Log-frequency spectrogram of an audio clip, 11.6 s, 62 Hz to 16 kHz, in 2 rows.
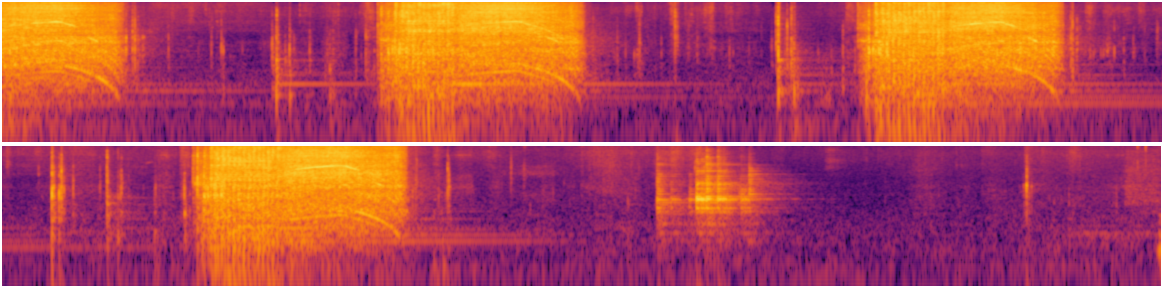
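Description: An impact power tool bursts in three long rattling runs, with shorter blips between them, as it spins 17 mm lug nuts off the stud-type wheel of a 2015–2024 Jeep Renegade. The sound is loud and close, with clinks after each run.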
